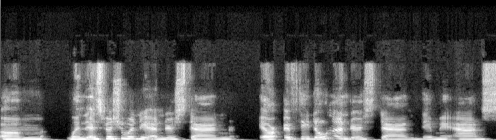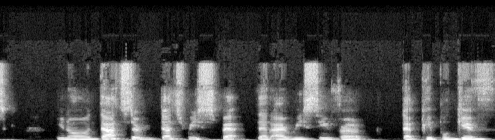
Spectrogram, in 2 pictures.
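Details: Adult man with aphasia after a stroke in which part of his brain died, with word-finding difficulty; aphasia.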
